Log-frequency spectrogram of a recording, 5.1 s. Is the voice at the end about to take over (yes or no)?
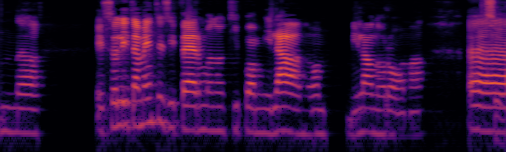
no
